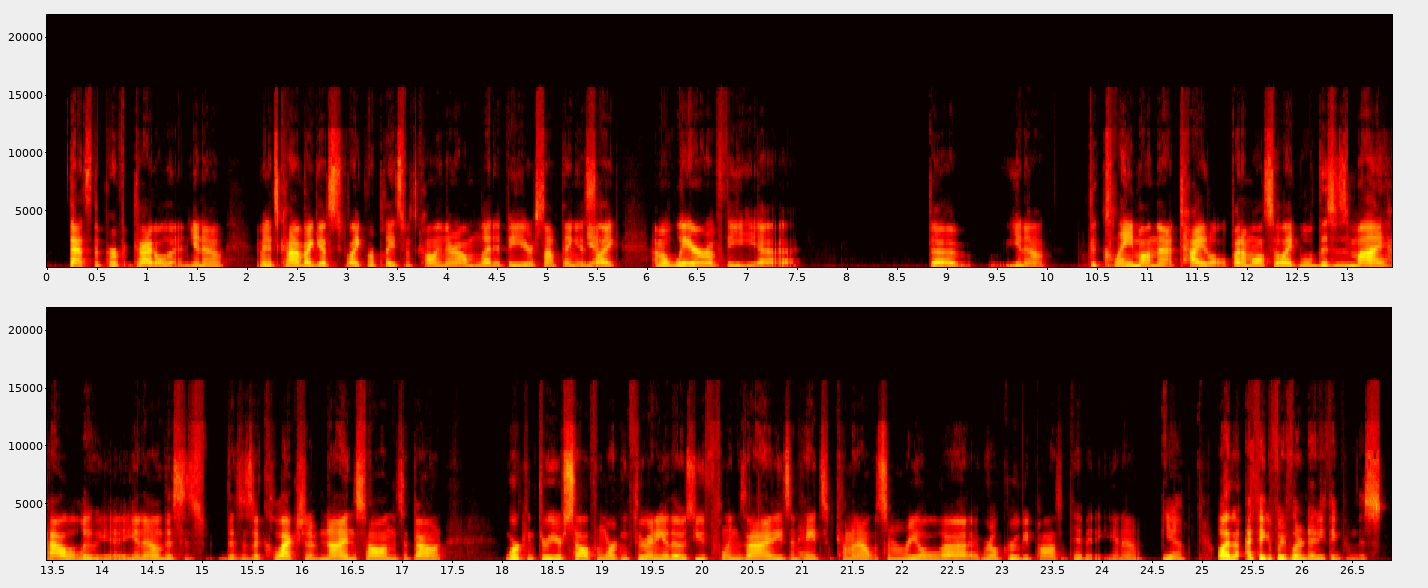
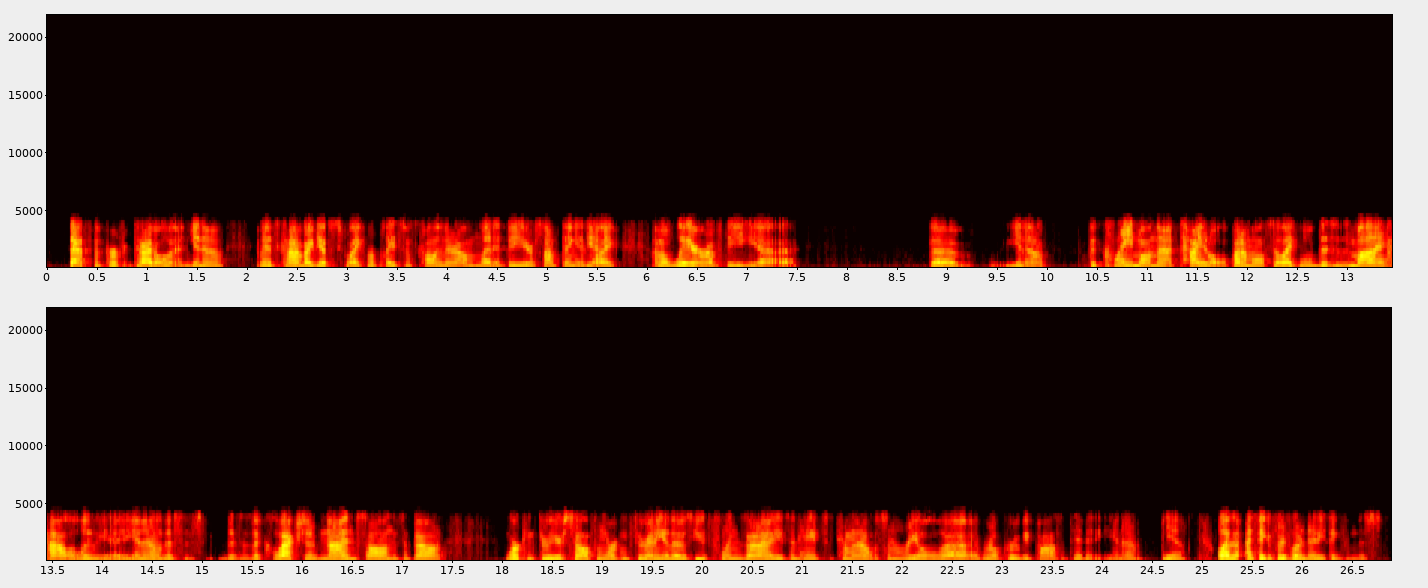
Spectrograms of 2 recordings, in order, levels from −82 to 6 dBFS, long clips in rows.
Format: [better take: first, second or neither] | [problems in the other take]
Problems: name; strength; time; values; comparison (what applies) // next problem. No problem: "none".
first | garbled, watery; badly; nothing above 4 kHz; slightly in the first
